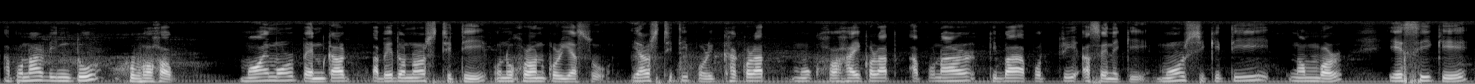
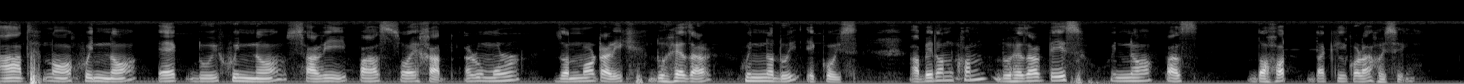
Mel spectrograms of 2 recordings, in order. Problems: constant background noise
